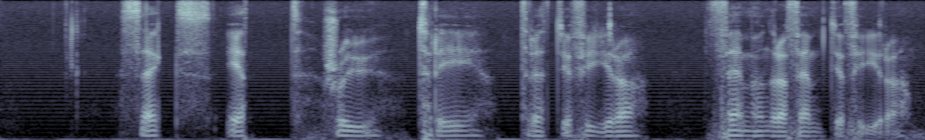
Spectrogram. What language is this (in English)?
Swedish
